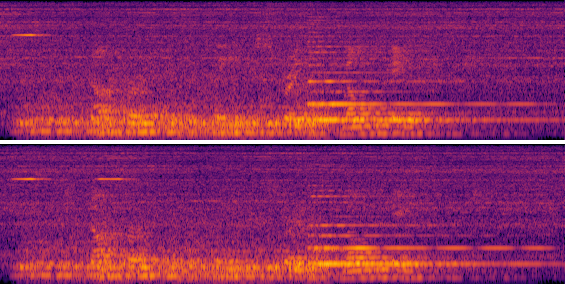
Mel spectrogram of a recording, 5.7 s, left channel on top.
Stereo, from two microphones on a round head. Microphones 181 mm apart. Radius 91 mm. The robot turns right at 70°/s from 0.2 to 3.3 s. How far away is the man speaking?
About 3 m.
